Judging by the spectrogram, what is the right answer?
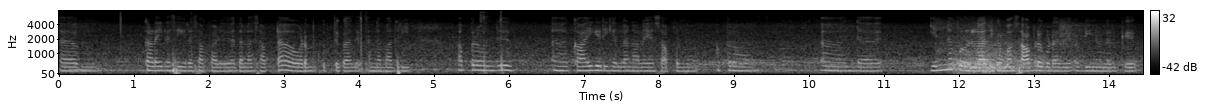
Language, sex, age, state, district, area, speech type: Tamil, female, 18-30, Tamil Nadu, Perambalur, urban, spontaneous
